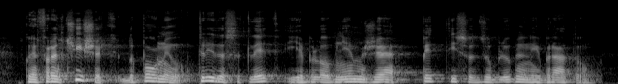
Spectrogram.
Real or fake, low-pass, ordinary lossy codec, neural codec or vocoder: fake; 14.4 kHz; none; vocoder, 44.1 kHz, 128 mel bands every 512 samples, BigVGAN v2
